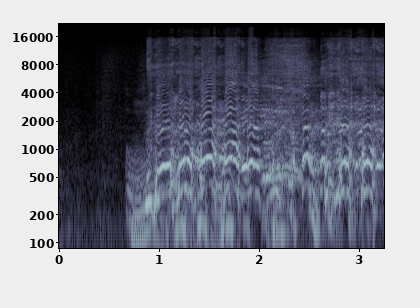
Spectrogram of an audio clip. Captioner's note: laughter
